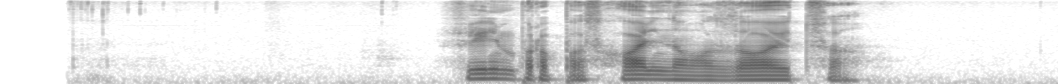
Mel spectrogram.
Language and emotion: Russian, sad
